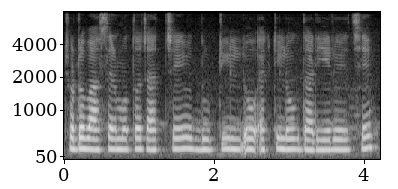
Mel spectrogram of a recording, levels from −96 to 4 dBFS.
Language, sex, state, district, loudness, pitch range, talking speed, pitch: Bengali, female, West Bengal, Malda, -16 LUFS, 200-215 Hz, 155 wpm, 210 Hz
